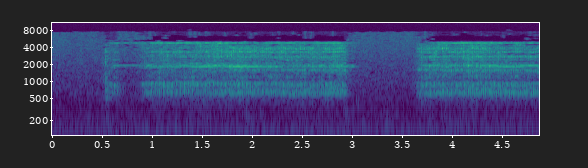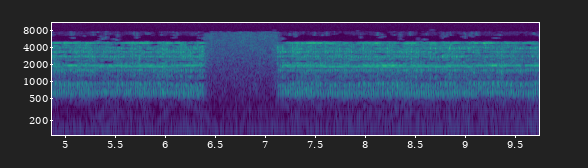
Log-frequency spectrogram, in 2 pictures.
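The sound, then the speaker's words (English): A mechanical alarm clock bell rings loudly and continuously, a harsh metallic clatter broken by two brief pauses before starting again. “I just want you to listen while I ring this alarm clock.”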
